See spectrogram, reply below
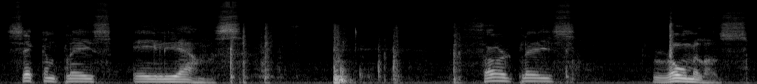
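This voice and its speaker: Slow-talking, low-pitched man, casual ASMR review. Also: darkish tone, slight background noise. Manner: informal, rambling, with mild swearing. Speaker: video host reviewing films. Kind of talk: ASMR film ranking, casual chat.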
